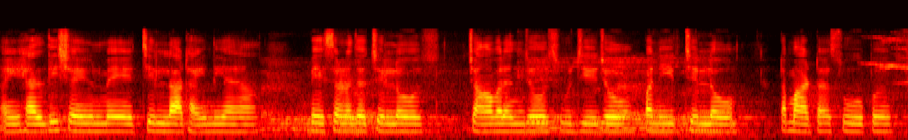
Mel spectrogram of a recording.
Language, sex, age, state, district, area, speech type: Sindhi, female, 30-45, Delhi, South Delhi, urban, spontaneous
